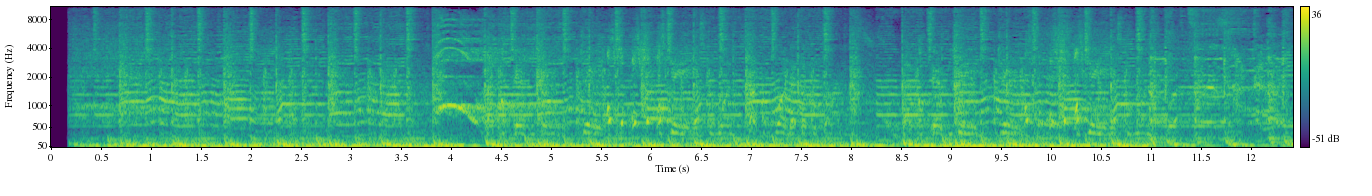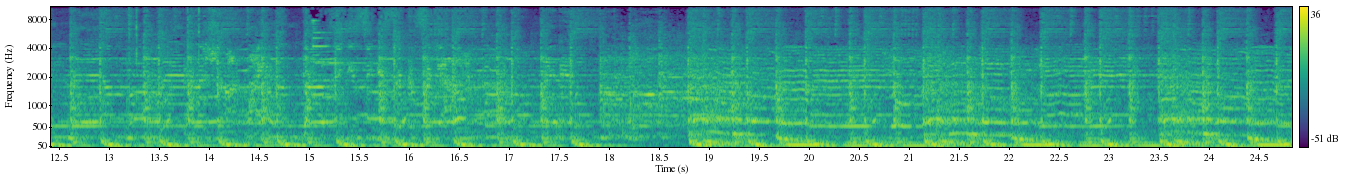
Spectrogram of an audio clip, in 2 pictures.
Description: entry bgm ringtone; anupama; tillu square movie

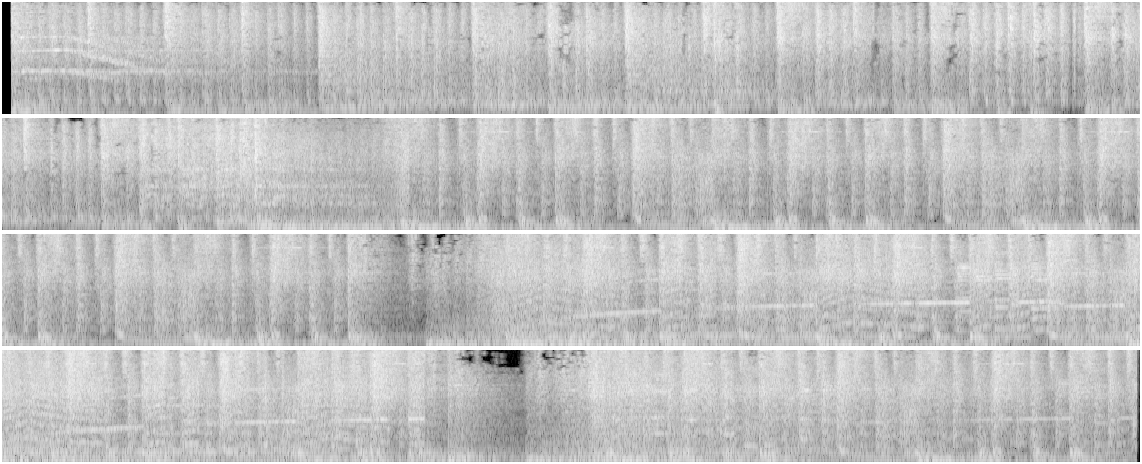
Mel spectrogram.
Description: kalki nasik dhol bgm ringtone; tovino mass

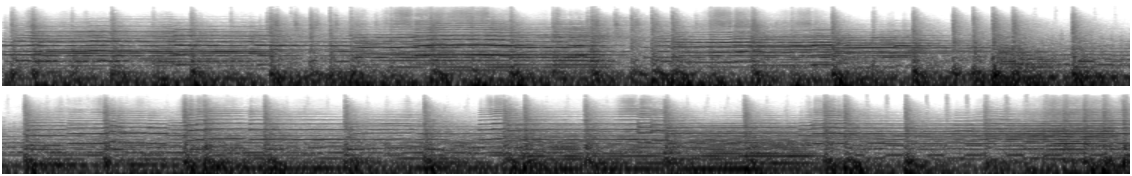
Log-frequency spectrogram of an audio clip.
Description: Theme Music BGM; Karnan

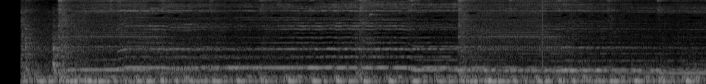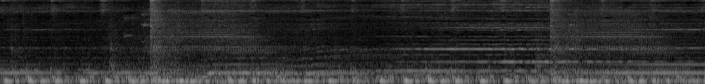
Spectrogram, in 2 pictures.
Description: sad bgm; Khiladi; south movie

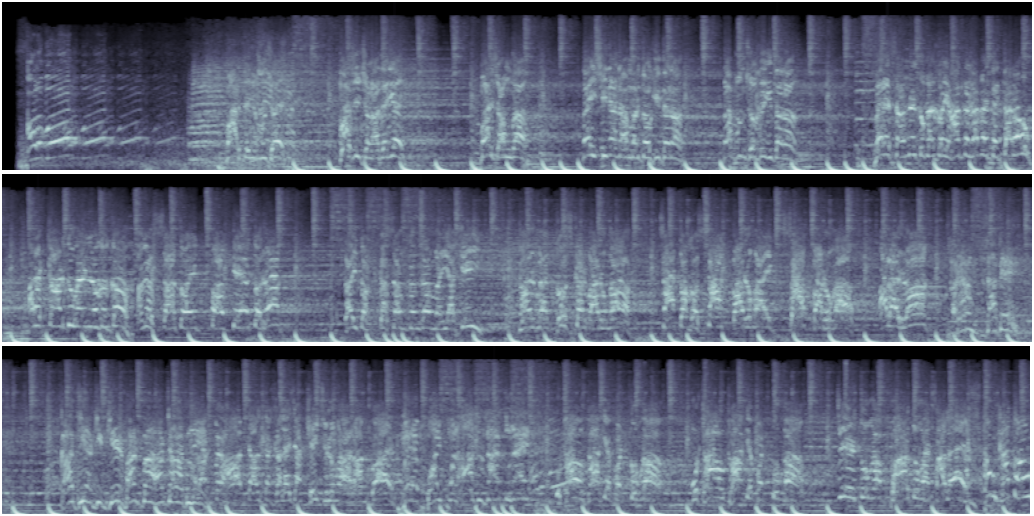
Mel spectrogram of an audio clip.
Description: phone ringtone

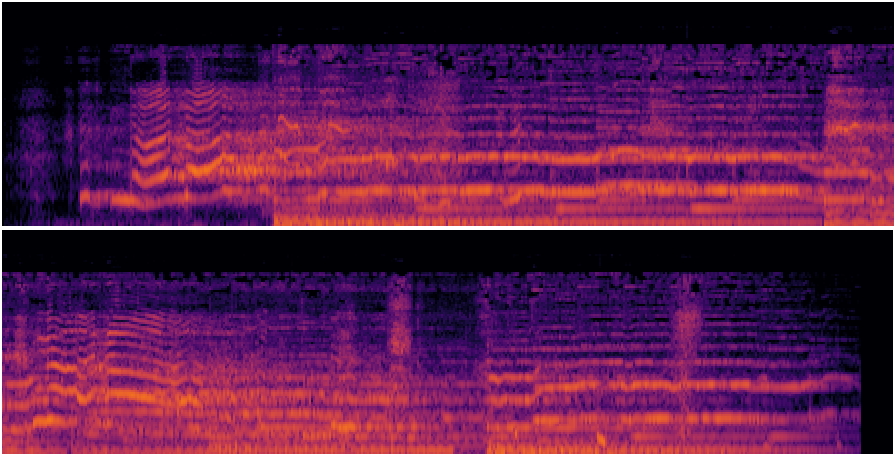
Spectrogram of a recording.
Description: emotional ringtone; nanna ku prematho

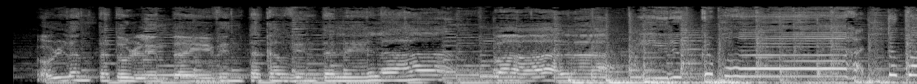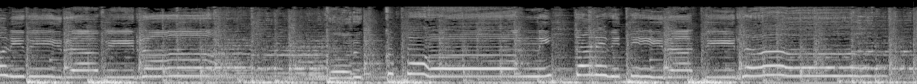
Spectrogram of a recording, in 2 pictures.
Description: beat box; baahubali the beginning movie

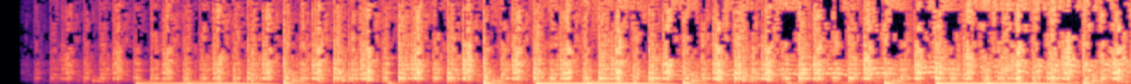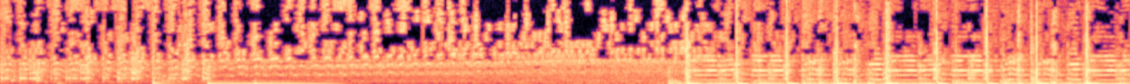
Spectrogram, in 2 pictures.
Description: climax fight bgm ringtone tamil bgm ringtones; maaveeran

